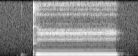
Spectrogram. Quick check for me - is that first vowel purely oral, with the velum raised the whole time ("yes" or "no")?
yes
